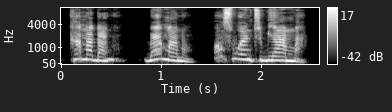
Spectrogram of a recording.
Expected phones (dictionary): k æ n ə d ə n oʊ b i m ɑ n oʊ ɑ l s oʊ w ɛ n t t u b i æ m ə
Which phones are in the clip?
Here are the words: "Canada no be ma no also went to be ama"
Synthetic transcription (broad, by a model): k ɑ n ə d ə n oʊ b i m ɑ n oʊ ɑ n s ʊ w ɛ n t t u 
